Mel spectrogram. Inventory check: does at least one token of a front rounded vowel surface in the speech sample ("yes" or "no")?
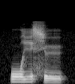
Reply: yes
